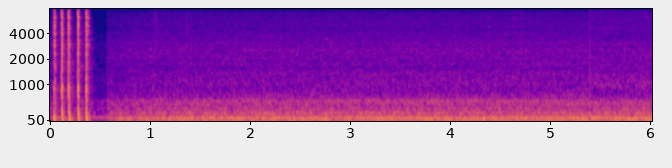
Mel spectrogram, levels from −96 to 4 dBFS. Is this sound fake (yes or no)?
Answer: no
